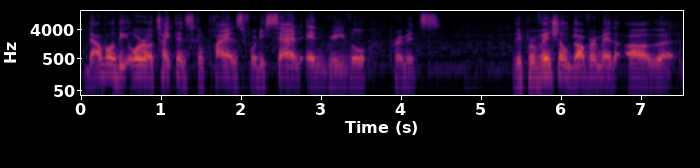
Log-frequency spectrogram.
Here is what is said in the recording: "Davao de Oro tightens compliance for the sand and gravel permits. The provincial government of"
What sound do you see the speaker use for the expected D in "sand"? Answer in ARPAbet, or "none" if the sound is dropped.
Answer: D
